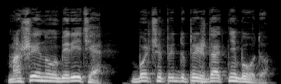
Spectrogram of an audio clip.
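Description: A man's voice: on the high side, expressive, quick pace, darkish tone. A man reading an audiobook, voicing a curt, dismissive bearded gate guard.

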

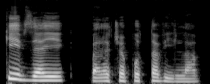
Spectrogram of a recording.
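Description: A rambling, superstitious stout cleaning woman chatters on in a shrill, raised voice, as a male audiobook reader puts her on. The tone stays mellow underneath, and the recording is close and dry. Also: clear, resonant tone, no room sound, lightly acted. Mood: chattering.

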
